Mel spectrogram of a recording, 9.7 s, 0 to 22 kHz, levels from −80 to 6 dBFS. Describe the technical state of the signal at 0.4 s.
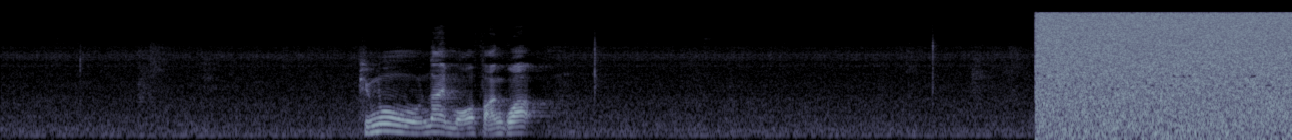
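At 0.4 s the signal is intact, with no dropout, clipping, glitch or other technical fault to be heard.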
